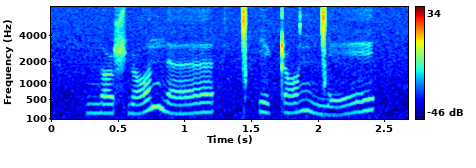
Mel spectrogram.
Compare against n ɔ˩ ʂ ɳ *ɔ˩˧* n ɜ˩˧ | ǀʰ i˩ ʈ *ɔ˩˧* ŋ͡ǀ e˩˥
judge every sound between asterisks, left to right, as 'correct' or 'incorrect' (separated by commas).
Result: incorrect, correct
